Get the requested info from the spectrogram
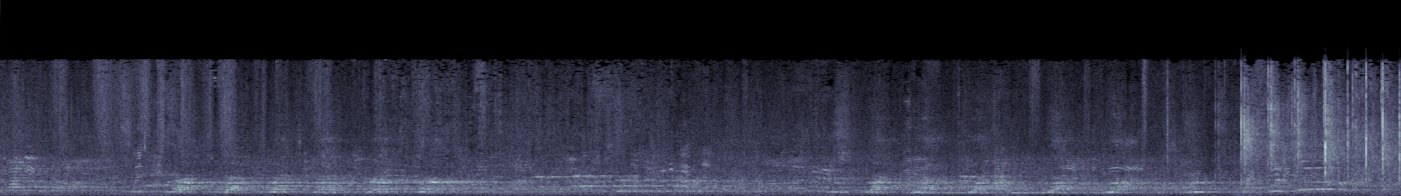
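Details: A litter of male basset hound puppies keeps up an unbroken chorus of whines and yips, some drawn out and wavering. A sharper burst of clicks and scuffling comes near the end.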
